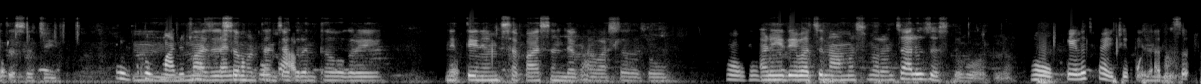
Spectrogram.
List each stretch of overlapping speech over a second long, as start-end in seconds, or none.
1.4-3.0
